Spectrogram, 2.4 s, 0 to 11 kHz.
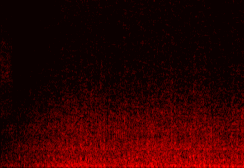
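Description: An AH-1 Viper attack helicopter in flight gives a steady, broad rotor and engine roar that holds loud and constant throughout, with no talk over it.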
